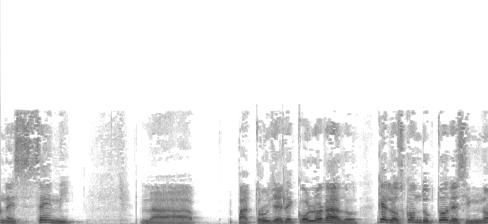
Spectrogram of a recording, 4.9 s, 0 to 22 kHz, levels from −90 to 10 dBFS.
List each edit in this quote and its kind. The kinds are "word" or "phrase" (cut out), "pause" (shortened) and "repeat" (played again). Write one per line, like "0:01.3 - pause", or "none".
0:02.8 - word
0:03.8 - word

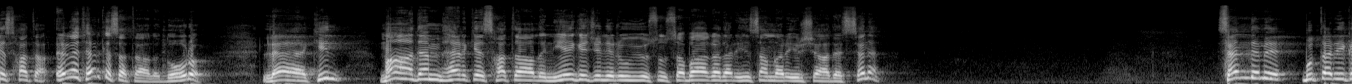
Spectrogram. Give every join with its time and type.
none

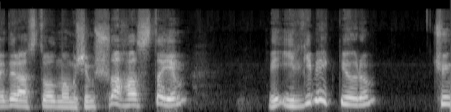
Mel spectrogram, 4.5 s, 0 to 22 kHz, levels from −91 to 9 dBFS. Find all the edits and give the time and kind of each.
0:01.1 - word

